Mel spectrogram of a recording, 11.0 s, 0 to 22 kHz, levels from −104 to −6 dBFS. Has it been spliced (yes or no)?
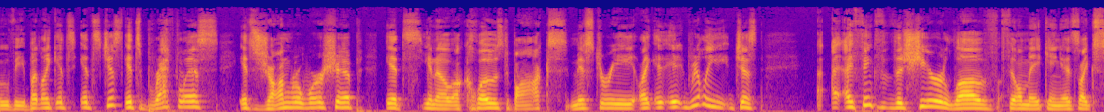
yes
